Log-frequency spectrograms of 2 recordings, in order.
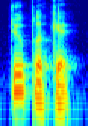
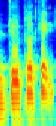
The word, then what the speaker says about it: duplicate: verb that's the key if it's not a verb pronounce it it if it is a verb pronounce it eight so duplicate is a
